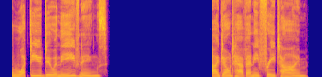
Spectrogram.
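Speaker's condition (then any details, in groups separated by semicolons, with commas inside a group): No condition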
